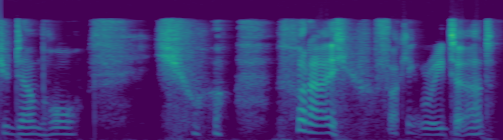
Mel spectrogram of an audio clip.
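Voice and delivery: high, far-off, manic voice; unhinged rant. Acted. Raving man sneering at Julia. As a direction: spit out insults like a madman.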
